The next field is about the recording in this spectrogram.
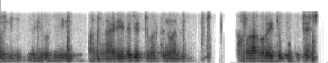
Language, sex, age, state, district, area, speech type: Malayalam, male, 18-30, Kerala, Kozhikode, rural, conversation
